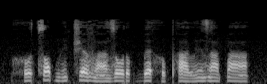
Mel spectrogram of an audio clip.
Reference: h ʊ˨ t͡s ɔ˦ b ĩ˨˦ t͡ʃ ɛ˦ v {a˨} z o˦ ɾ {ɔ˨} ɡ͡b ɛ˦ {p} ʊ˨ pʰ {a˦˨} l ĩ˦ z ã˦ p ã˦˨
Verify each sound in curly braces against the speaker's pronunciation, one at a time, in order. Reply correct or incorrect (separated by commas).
incorrect, incorrect, incorrect, correct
